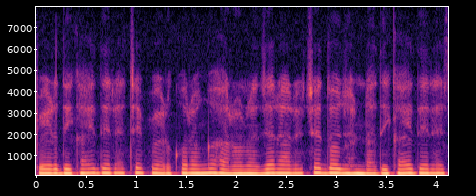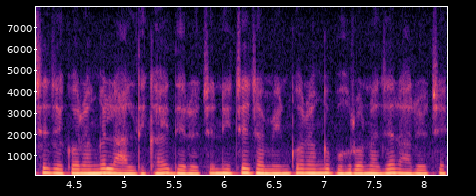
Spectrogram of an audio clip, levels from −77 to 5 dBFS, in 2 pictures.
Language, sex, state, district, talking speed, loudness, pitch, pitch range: Rajasthani, female, Rajasthan, Nagaur, 255 wpm, -11 LUFS, 185 Hz, 175-195 Hz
